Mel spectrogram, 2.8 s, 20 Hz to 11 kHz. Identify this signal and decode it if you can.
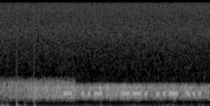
Morse code, heard as a keyed tone, about 29 wpm, 420 Hz, with noise. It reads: TU GUS
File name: contests / naqp-cw-k5tr-op-k5pi- -2000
